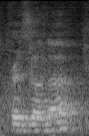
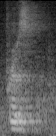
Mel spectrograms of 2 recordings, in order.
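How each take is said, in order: First: The n follows a short schwa vowel. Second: The n is plain, not a syllable. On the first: "We start off with schwa N" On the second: "we get non-syllabic N"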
